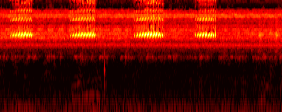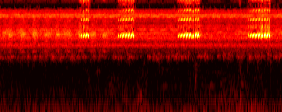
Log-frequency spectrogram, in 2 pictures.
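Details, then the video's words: Male cricket singing to attract a female: clear high chirping bursts, each about half a second long, repeated irregularly every one to two seconds with short silent gaps between them. "A male cricket makes sound find female cricket"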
